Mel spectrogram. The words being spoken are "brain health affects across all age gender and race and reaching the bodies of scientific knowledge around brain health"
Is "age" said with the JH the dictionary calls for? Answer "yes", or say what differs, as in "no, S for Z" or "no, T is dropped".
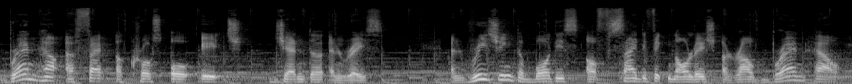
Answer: no, CH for JH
